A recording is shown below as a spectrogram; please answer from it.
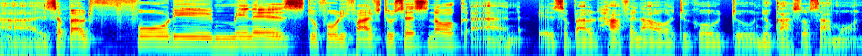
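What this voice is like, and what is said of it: Slight foreign accent. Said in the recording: “I uh, pick up a little bit of an accent”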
